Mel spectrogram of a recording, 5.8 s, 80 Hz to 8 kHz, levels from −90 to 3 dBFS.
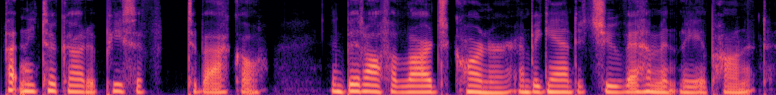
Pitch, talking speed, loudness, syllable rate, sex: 190 Hz, 205 wpm, -20 LUFS, 6.2 syllables/s, female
